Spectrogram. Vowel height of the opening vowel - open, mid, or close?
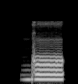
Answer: mid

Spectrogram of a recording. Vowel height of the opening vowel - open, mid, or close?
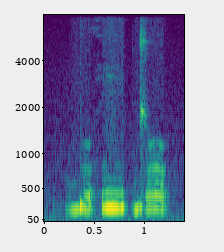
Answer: close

